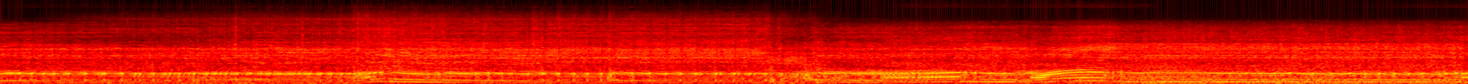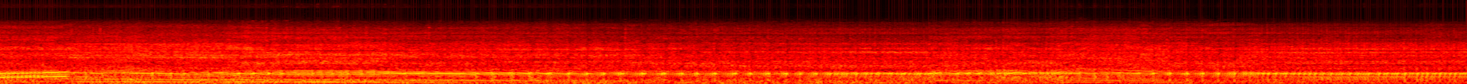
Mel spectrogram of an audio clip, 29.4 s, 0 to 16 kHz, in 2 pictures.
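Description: Two-stroke motorcycle engine running continuously, its revs dipping and rising several times, most sharply about 4, 10 and 15 seconds in, between steady stretches at a constant speed.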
